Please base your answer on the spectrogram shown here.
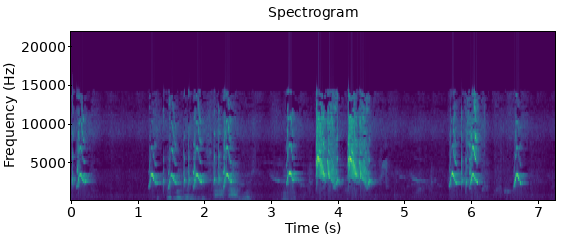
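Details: A Javan pied starling's varied song, played to make a silent caged bird sing: raspy chirps mixed with lower, nasal squawking notes and loud grating bursts, with short pauses between phrases.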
